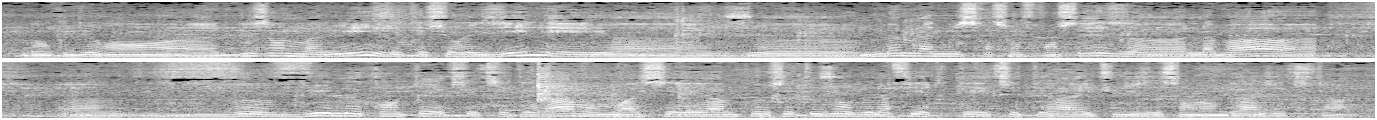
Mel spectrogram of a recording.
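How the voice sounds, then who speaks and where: A man speaks at a very even loudness, with audible echo in the room. Music plays in the background. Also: medium pitch for a man, ordinary pitch variation, moderate pace. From Morocco. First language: Arabic (speaking French). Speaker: passer-by interviewed on the street. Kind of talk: street interview. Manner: halting, many hesitations.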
